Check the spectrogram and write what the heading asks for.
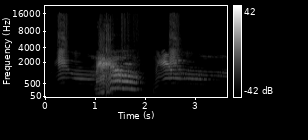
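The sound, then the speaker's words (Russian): Ghostly cats yowl loudly in three long, wavering calls, the middle one harsher and more strained, with no talking, giving a battle cry as they attack an army of rats. “Издали клич призрачные кошки, атакуя крысиное войско.”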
